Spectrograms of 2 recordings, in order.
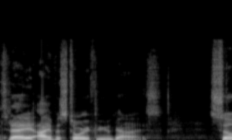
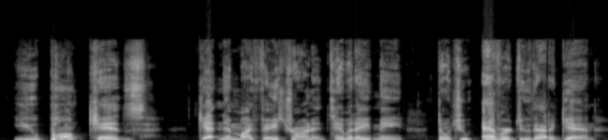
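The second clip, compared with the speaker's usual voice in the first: put-on old chain-smoking grandma voice; 2 semitones higher than usual. Retelling what a security guard said to him, like a chain-smoking grandma. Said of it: "sounded like an 80-year-old chain-smoking grandma".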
